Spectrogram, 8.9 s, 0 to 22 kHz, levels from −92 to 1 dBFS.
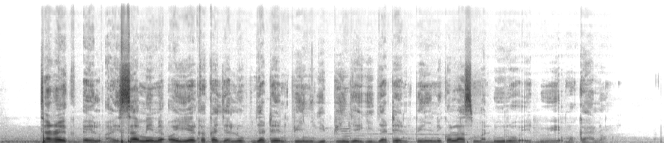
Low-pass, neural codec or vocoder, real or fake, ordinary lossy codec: none; vocoder, 44.1 kHz, 128 mel bands every 512 samples, BigVGAN v2; fake; none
